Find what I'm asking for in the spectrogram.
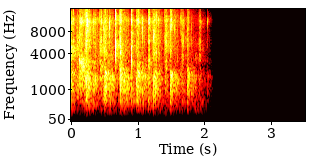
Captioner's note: applause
